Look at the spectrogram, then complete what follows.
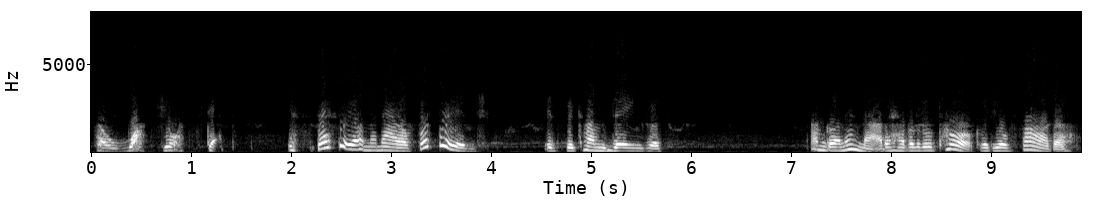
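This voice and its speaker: An actress in a radio drama playing a scheming witch and stepmother, proud and sly, with a slow, taunting delivery. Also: on the low side, sing-song, slightly rough, exaggerated voice. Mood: veiled threat. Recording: tinny, band-limited old radio broadcast.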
